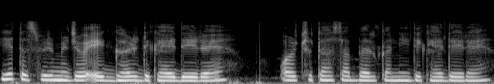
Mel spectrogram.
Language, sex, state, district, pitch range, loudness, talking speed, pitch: Hindi, female, Arunachal Pradesh, Papum Pare, 180-195 Hz, -13 LUFS, 220 wpm, 185 Hz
